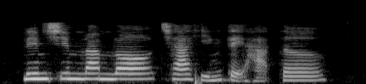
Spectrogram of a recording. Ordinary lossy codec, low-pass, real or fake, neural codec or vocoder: AAC, 32 kbps; 7.2 kHz; real; none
